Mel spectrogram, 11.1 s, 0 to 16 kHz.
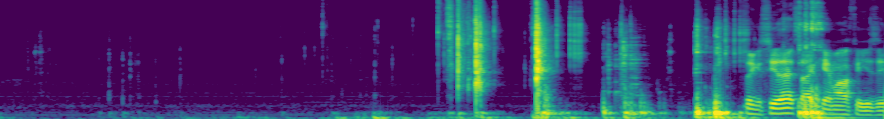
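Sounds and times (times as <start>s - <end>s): plastic case cracking and crunching: 5.5s - 7.9s.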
